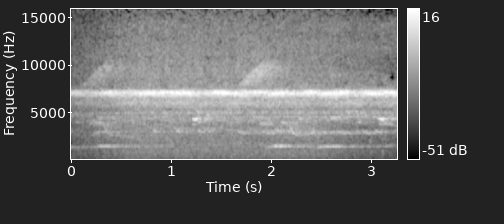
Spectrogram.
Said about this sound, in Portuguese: E vai ser ao som forte dessa queda d'água e desses pássaros que nós vamos continuar a nossa reflexão sobre alteridade, que foi o primeiro conceito que a gente começou, né?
